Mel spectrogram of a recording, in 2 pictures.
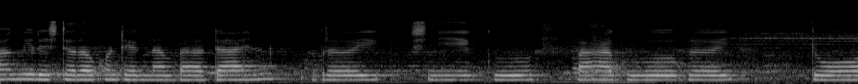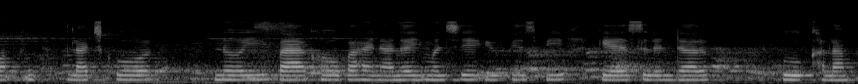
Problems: constant background noise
